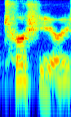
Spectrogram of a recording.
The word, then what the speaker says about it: tertiary: I know as that really is how it's pronounced it doesn't look that way but it is the tertiary sector so when we these are each connected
